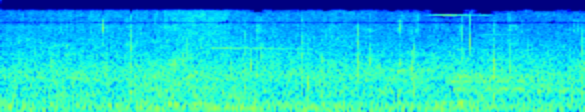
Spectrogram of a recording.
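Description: Busy city street ambience: a steady wash of noise with scattered footsteps and indistinct voices of passers-by.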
